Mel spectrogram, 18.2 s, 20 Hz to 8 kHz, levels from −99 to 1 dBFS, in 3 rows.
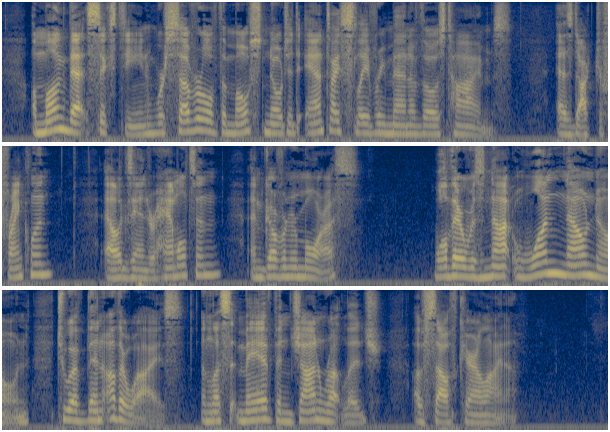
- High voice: No, medium, 155 Hz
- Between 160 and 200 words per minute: No, average, 140 wpm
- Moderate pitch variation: Yes, average, 3.4 semitones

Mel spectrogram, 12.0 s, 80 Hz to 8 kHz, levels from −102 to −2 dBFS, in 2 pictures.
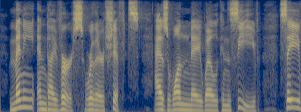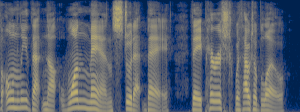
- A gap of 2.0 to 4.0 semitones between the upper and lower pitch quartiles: No, average, 4.9 semitones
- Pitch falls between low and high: Yes, medium, 150 Hz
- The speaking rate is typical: No, slow, 125 wpm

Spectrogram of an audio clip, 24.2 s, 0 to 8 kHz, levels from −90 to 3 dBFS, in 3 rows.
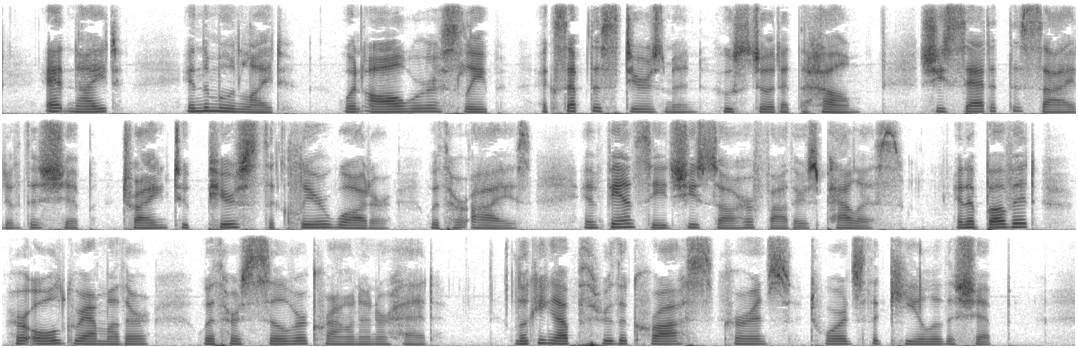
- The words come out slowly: No, average, 165 wpm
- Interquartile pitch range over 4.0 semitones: No, average, 2.8 semitones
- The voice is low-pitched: No, high, 190 Hz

